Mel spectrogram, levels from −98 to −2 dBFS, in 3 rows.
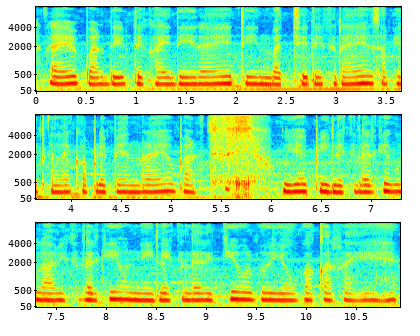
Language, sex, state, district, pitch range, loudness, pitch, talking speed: Hindi, female, Karnataka, Dakshina Kannada, 195-205 Hz, -19 LUFS, 200 Hz, 175 wpm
